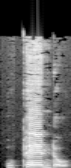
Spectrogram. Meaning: love (emotion, strong affection)
- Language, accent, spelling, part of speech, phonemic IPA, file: Swahili, Kenya, upendo, noun, /uˈpɛ.ⁿdɔ/, Sw-ke-upendo.flac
